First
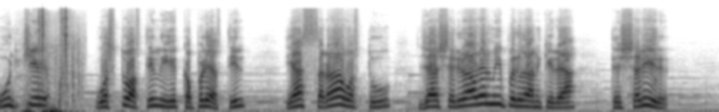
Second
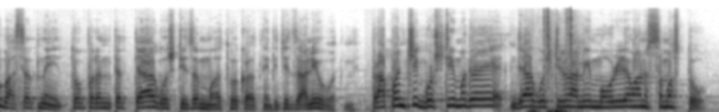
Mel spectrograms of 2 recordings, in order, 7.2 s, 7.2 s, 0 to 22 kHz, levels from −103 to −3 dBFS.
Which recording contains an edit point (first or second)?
second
